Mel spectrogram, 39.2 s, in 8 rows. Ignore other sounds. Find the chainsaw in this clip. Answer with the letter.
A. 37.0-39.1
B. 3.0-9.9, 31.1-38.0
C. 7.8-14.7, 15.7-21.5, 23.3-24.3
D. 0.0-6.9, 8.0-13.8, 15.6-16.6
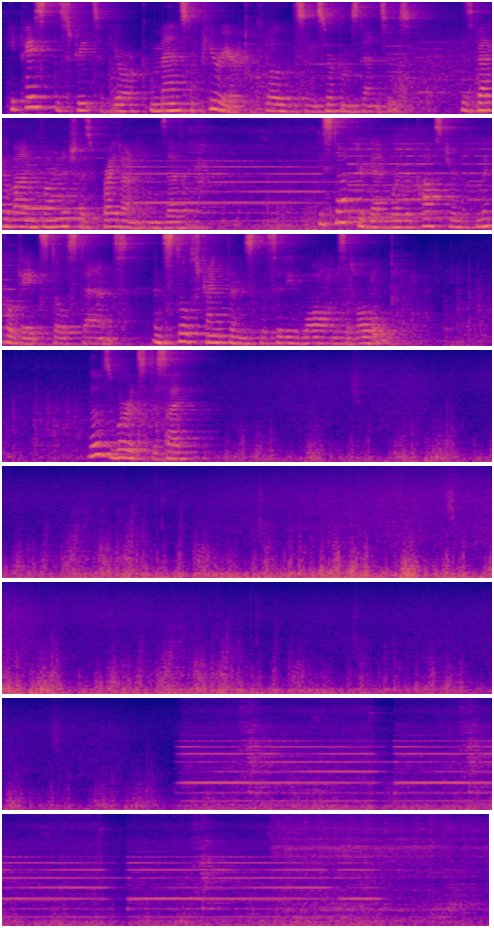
A.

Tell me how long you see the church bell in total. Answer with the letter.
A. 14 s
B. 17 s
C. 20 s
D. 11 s
A.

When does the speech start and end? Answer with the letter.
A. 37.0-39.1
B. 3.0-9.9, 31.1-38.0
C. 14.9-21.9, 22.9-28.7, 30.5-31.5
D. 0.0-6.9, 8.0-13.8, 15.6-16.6
D.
